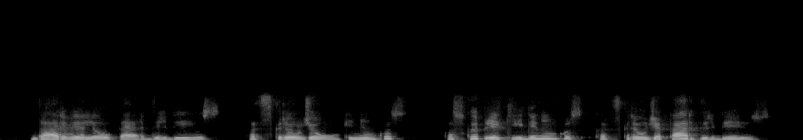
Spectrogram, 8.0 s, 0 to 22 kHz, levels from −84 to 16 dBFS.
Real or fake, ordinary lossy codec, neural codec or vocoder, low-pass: fake; Opus, 32 kbps; codec, 32 kHz, 1.9 kbps, SNAC; 7.2 kHz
